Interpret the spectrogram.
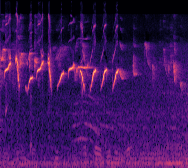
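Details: Blue-crowned laughingthrush song used to draw stalled songbirds into loud answering song. A rapid cascade of high, slurred chirps runs for about two seconds, then gives way to fainter, scattered notes.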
